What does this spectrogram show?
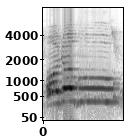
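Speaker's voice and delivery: long drawn-out loud call. Acted. Calling out to Odogwu across the room, drawn-out shout. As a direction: stretch the name out in a big slow shout.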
